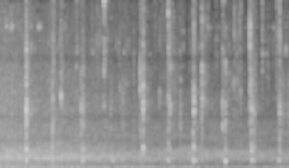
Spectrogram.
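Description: Hooves of Tonto, a horse being trained in road traffic, clip-clop steadily on tarmac in a close, even walking rhythm over a constant rumble of passing vehicles.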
